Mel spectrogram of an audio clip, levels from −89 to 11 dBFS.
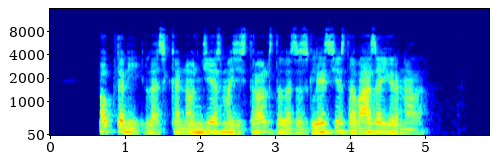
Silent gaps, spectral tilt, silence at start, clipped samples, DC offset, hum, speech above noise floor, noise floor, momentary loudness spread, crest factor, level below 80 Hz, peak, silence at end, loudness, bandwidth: none; -6 dB/octave; 0.65 s; under 0.1%; under 0.1%; none; 56 dB; -80 dBFS; 8 LU; 20 dB; -60 dBFS; -6 dBFS; 0.85 s; -25 LUFS; 8.8 kHz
